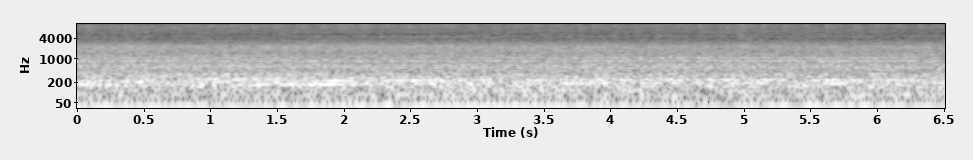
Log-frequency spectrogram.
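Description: Diesel coach engines idling steadily, a low, even hum under a steady rumble.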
